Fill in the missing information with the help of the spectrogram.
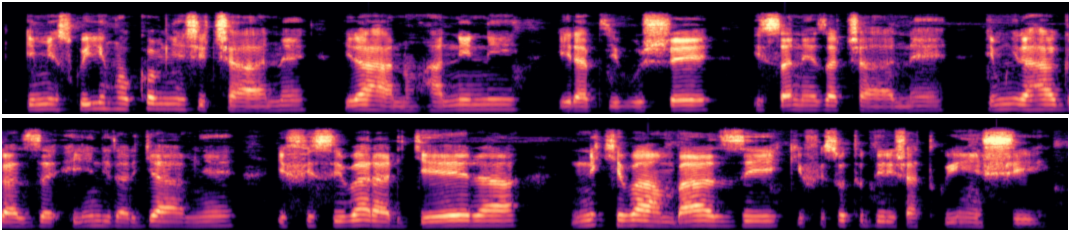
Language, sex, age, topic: Rundi, male, 25-35, agriculture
